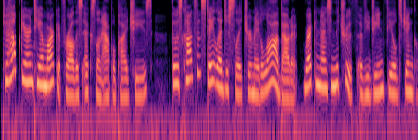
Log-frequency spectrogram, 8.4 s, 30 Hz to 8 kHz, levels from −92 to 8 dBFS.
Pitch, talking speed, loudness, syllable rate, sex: 240 Hz, 200 wpm, -18 LUFS, 6.3 syllables/s, female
